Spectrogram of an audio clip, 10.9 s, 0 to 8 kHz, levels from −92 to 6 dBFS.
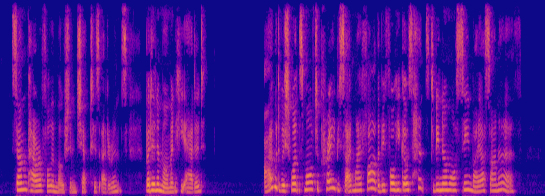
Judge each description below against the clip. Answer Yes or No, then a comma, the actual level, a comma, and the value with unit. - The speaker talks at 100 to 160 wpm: No, average, 190 wpm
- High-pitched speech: Yes, high, 245 Hz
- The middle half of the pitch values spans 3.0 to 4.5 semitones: Yes, average, 3.8 semitones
